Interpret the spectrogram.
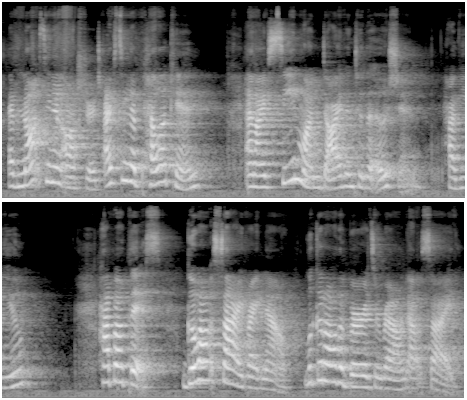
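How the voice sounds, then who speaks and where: Woman, elementary teacher, for a children's read-aloud; unhurried, instructive delivery speaking straight to kids, in an echoey room. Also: sits high, a bit bright. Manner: instructive, addresses young listeners directly. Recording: roomy, echoing indoor sound.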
